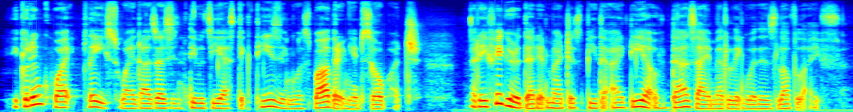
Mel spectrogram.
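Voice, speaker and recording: Woman narrator, low-pitched, close dry sound, scripted story reading. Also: moderate pace, a little mellow, no echo. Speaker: narrator reading fan fiction.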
